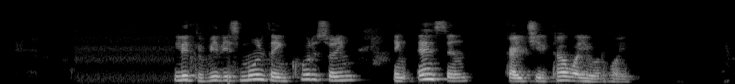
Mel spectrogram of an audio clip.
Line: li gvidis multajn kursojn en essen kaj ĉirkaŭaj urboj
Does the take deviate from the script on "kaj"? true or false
false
